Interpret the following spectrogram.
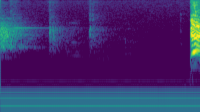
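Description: A short pause in a man's preaching over a microphone, with a steady low hum underneath. His voice comes back just before the end.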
